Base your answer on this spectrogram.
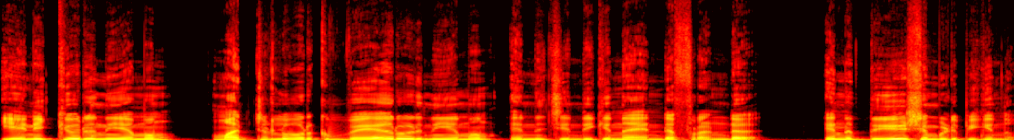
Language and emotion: Malayalam, angry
